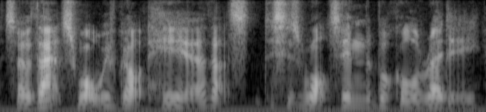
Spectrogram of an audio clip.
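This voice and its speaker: A man presenting an unscripted software tutorial, thinking aloud haltingly and repeating words as he goes. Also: mid-range voice. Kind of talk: unscripted screen-share tutorial.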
